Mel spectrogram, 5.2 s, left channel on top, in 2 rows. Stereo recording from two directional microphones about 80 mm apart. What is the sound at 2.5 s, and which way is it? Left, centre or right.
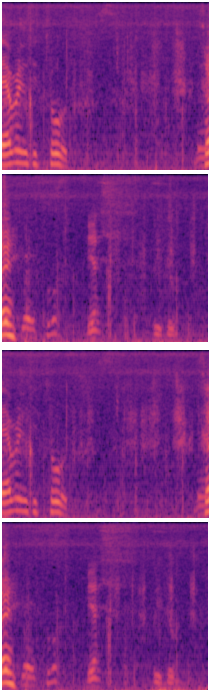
Speech, centre.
